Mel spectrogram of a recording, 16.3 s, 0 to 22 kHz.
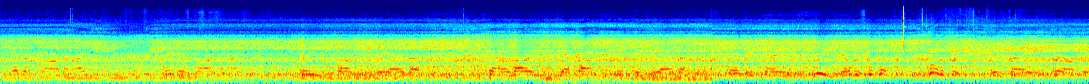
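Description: AM receiver audio from a 160 metre transceiver's loudspeaker: loud steady hiss of band noise with a faint, unintelligible voice buried in it. A low hum comes and goes three times.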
